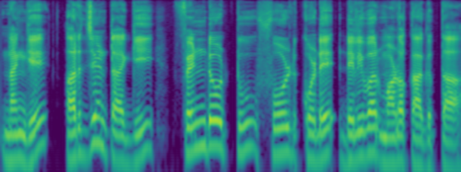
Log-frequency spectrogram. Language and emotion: Kannada, neutral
